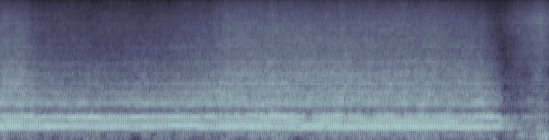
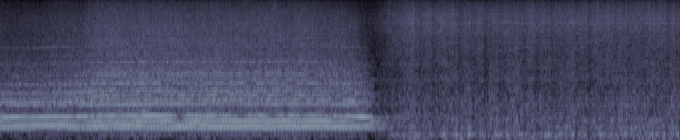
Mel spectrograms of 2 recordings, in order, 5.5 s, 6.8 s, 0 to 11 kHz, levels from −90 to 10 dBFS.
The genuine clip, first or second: second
